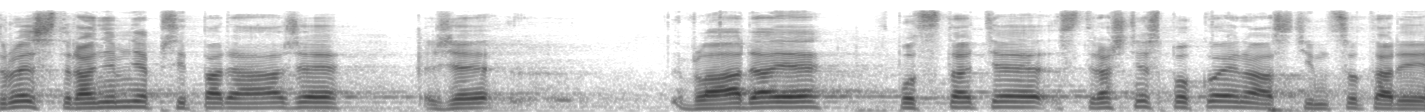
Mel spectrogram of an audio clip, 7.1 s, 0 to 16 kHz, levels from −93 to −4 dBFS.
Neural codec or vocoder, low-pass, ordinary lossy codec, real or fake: none; 10.8 kHz; AAC, 96 kbps; real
